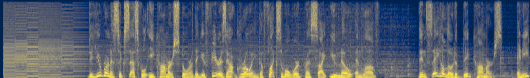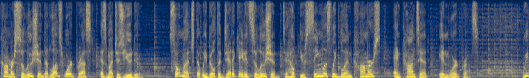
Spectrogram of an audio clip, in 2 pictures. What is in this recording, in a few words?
Promo Narration plus Music; Intro to BC4WP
